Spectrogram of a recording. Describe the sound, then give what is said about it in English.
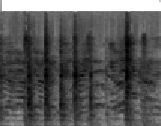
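A hammer nails a board against a ranch house door to barricade it, about seven or eight sharp wooden blows in a quick, uneven rhythm, each strike loud and punchy with a brief ringing decay. “Boys, nail that board against the door. Hurry!”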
